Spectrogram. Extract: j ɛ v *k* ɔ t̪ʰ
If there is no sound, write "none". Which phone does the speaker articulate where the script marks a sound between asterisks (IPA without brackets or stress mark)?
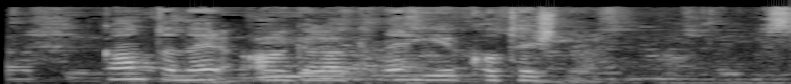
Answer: kʰ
